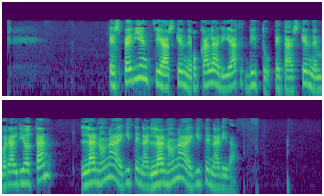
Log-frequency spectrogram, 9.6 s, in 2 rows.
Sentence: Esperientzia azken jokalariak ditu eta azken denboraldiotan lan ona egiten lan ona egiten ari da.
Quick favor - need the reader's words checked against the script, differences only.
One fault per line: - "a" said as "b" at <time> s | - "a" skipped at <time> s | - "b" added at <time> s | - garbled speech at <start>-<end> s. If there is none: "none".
none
